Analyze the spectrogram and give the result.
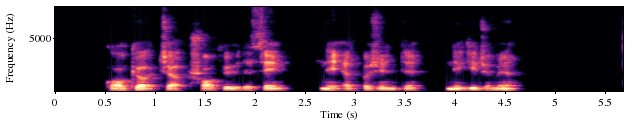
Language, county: Lithuanian, Šiauliai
